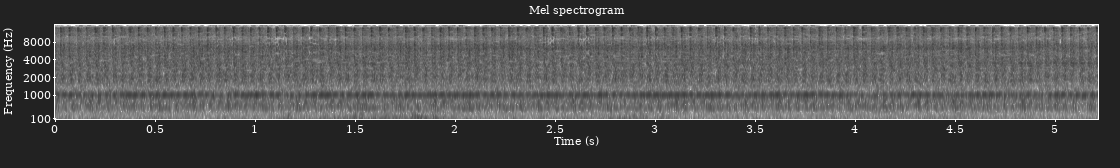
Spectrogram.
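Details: Skoda Octavia A7 1.4 TSI 150 hp, 150,000 km: thin, constant whistle steadily above the even engine hum; turbocharger whistling.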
